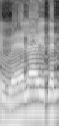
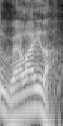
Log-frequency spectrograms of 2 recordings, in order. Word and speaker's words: വേലായുധൻ: വേലായുധൻ എന്നുള്ളത് പറയുന്നത് എങ്ങനെയാ വേല എന്നുള്ളത് വേള എന്നായി പറയത്തുള്ളൂ അത് ഫോണറ്റിക്സ് എന്ന് പറയുന്ന ആ ഉച്ചാരണശാസ്ത്രത്തിനകത്ത് ലാ ഇല്ല അപ്പോൊ ഇങ്ങനെ ചെന്ന് വിളിക്കുകയാണ് അപ്പം ചേട്ടൻ നോക്കി ഇവന എന്നാ പറ്റി എന്നെ വേലായുതൻ ഇന്നലെ വരെ മര്യാദയക്ക് വിളിച്ചുകൊണ്ടിരുന്നവനാ ഇന്ന് വന്നിട്ട് വേളായുതാ അത് തമിഴന്മാർ വിളിക്കുന്ന പോലെ വിളിക്കുന്നു അപ്പോ ഇവന എന്നാ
